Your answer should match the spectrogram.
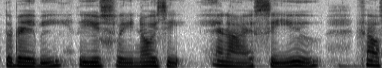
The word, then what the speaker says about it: NICU: care unit, the NICU, which staffers pronounce NICU.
